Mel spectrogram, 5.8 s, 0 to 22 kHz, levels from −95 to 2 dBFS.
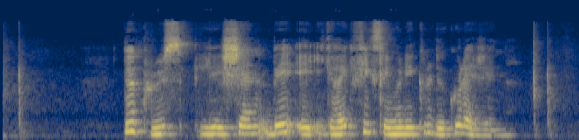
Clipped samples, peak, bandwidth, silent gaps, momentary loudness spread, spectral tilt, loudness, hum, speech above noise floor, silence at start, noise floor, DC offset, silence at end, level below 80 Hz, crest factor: under 0.1%; -6 dBFS; 12 kHz; none; 11 LU; -4.5 dB/octave; -19 LUFS; none; 46 dB; 0.2 s; -64 dBFS; under 0.1%; 0.3 s; -58 dBFS; 14 dB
